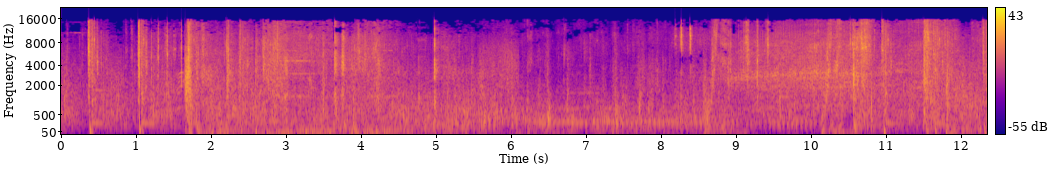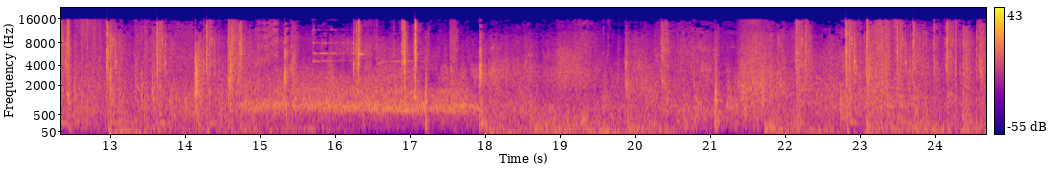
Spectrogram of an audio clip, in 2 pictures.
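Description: An explosion booms with debris crashing down.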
